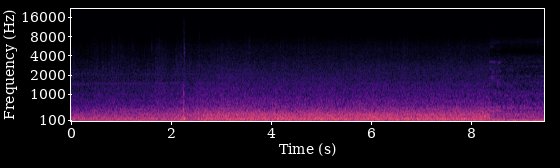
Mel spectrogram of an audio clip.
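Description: Cabin noise of a Boeing 737-800 rolling along the runway: a loud, steady, deep rumble of engines and wheels. Near the end it switches to the rumble of a van driving on a road.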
